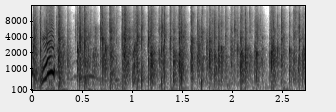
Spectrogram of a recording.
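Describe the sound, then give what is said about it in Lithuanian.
Loud, energetic clapping from a group of young people at the close of a youth radio program, sharp uneven claps in a quick irregular burst, fairly loud and alone. “labai garsus plojimai jums!”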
